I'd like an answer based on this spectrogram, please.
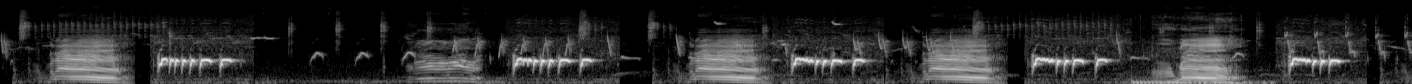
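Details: Cows mooing in the morning while returning from the field to the barn. Several long, deep, harmonic moos, each about a second long, alternate with short, repeated, high chirping bursts from another creature.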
